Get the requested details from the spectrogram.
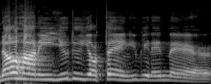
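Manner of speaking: put-on loud, yelled Southern American accent. Imitating a mom who won't let her kid quit, yelled southern accent. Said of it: "There I go yelling again, and in the southern accent".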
